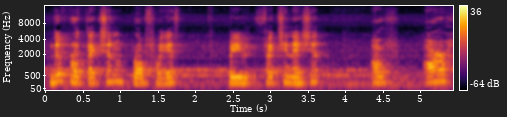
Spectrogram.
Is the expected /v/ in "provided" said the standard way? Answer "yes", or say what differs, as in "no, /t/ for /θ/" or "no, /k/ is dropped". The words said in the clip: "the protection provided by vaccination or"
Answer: no, /f/ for /v/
